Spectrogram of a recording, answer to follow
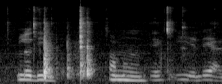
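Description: A fork clicking against a plate a few times while noodles are eaten, alongside short murmured 'mm-hmm' sounds of a voice.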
